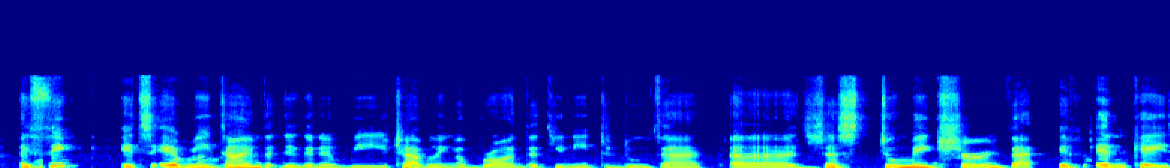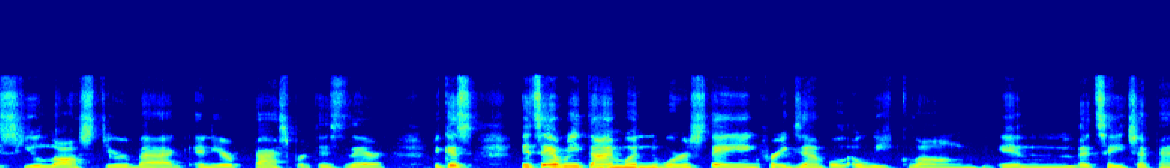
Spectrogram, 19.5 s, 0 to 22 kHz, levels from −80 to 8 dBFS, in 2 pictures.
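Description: A speech recording with two brief faults early on. From 0.35 to 0.45 s the talker's level falls sharply, by around 35 dB at its deepest, over roughly a tenth of a second. This is most likely speech suppressed in double talk, where an echo canceller mistakes the local voice for loudspeaker echo while both sides speak and turns it down. A network dropout would cut to silence or a glitch, but this is a steep gain dip. From 1.61 to 1.86 s a faint second copy of the voice trails the original by 202 ms, at about 15 dB below the main speech. That points to an echo leak, likely from a far-end loudspeaker whose canceller let part of the returned sound through. Room reverberation would smear continuously, whereas this is a discrete delayed repeat. The audio is band-limited near 12 kHz, which fits the Opus call path.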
